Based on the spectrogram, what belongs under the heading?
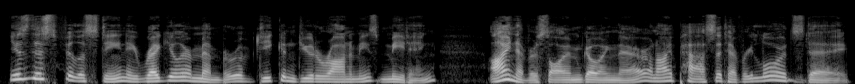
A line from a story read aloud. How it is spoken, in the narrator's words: cried Bildad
